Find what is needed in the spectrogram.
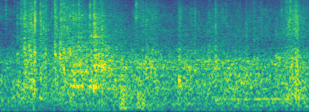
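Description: Sheets of white chip-shop paper rustling and crinkling as they are handled and folded over a tray of food, busiest in the first second.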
